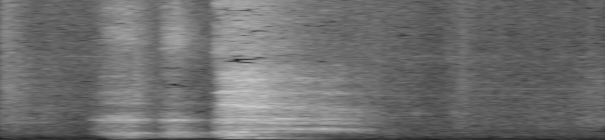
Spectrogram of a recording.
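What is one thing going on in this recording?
A wooden bench creaks as a man sits down.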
